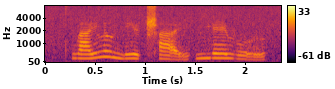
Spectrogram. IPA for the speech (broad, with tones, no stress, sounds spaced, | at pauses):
kʰ w a˨˦ ɪ̯ l ɤ˥˨ ŋ e˥˨ ɪ̯ ʈ͡ʂʰ a̰˨˩ ɪ̯ | n̪ j ɛ˦ ɻ o̰˨˩ ʊ̯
